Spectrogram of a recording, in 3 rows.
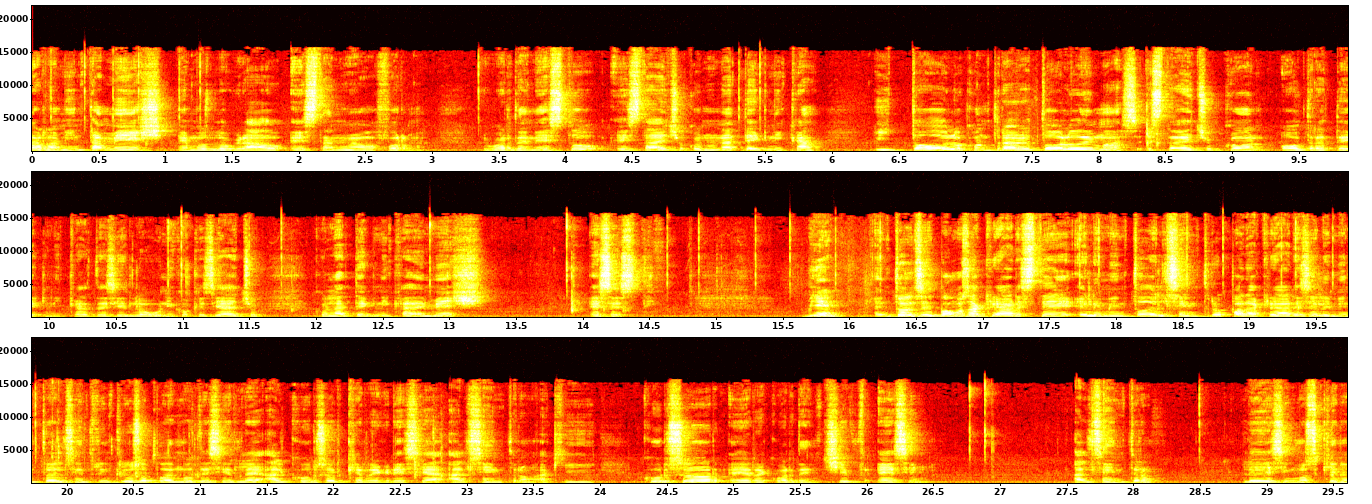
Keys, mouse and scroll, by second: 0.1 middle click, 0.6-0.9 shift+middle drag, 1.1 middle click, 2.1-3.4 middle drag, 5.3 middle click, 8.3 ctrl+i, 10.8 click, 11.5-11.8 shift+middle drag, 12.8-13.9 drag, 14.3 ctrl+z, 14.6 middle drag, 15.3-15.6 shift+middle drag, 15.9 middle drag, 17.7 middle click, 18.0-18.4 scroll up 1, 18.5 shift+middle click, 19.2 middle click, 19.3 scroll down 1, 19.6 middle click, 20.3 KP_7, 20.8-21.3 scroll up 3, 22.6 shift+s, 27.8-28.5 middle drag, 28.7-29.2 scroll up 1, 29.5 shift+a.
